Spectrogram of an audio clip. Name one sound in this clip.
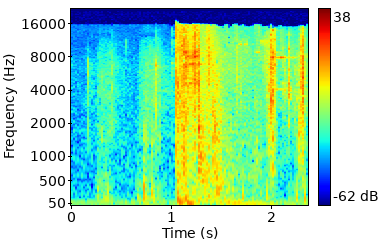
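A rifle fires a sharp, loud shot.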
